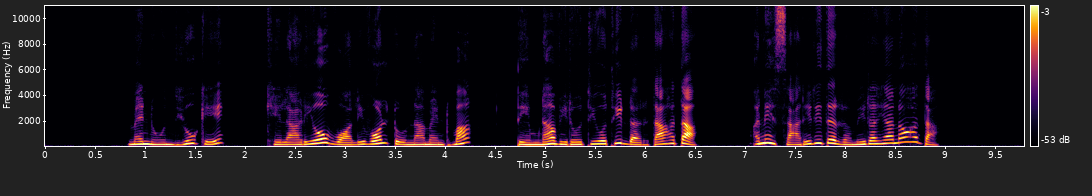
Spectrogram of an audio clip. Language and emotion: Gujarati, fearful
